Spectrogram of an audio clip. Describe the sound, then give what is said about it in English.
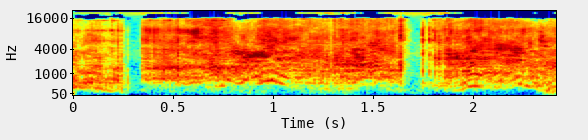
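A body bag zipper is pulled shut with a loud, continuous raspy zip that is interrupted by two brief breaks before it runs on again. “Zipping up the body bag. We're zipping up the body bag.”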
